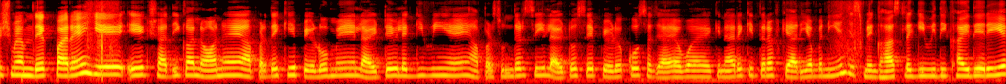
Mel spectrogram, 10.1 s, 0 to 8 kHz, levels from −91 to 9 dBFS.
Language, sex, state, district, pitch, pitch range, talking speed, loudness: Hindi, female, Uttar Pradesh, Budaun, 205 Hz, 185-215 Hz, 275 wpm, -20 LUFS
